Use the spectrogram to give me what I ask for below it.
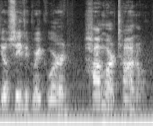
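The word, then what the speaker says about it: ἁμαρτάνω: Now, underneath you'll see the Greek word hamartano. Did you hear the HA sound at the beginning?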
